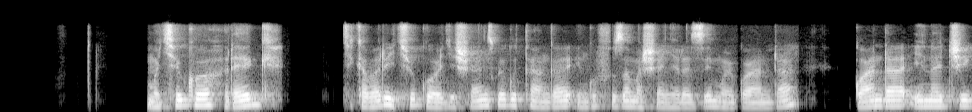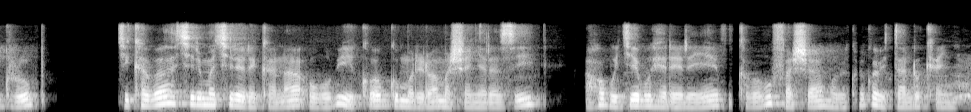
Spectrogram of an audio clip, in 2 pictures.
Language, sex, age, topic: Kinyarwanda, male, 18-24, government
